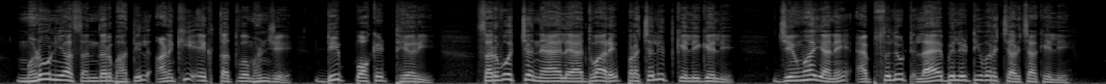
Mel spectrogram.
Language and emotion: Marathi, neutral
